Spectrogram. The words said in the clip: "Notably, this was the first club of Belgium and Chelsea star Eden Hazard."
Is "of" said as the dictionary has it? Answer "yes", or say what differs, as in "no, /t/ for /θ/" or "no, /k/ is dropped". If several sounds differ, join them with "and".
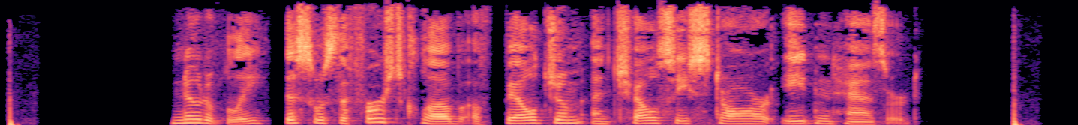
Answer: yes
